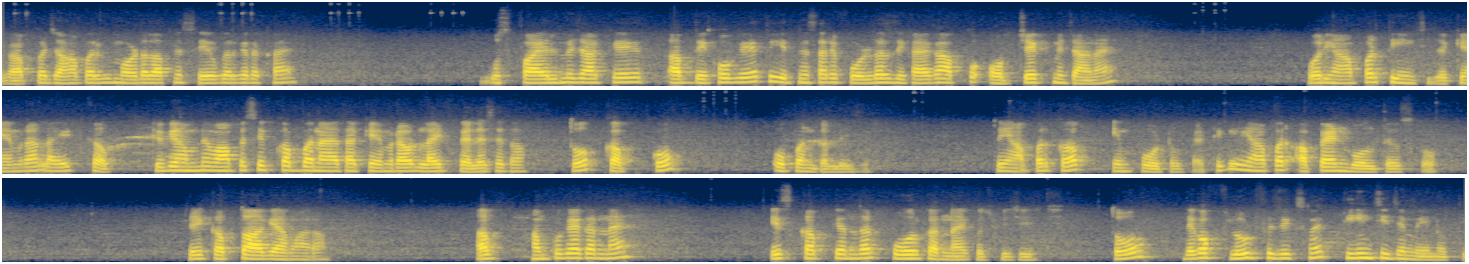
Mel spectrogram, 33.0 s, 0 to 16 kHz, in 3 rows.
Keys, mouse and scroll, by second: 17.8 click, 18.5-20.2 middle drag, 20.7-21.7 middle drag, 24.3-25.0 middle drag, 27.2-27.6 middle drag, 29.8-30.2 shift+middle drag.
